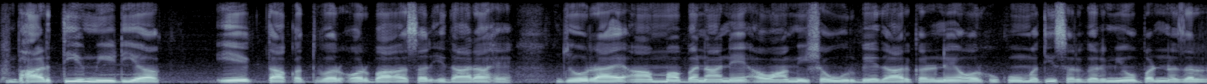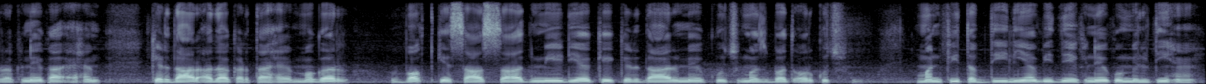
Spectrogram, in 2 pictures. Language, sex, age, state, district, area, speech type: Urdu, male, 30-45, Delhi, New Delhi, urban, spontaneous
